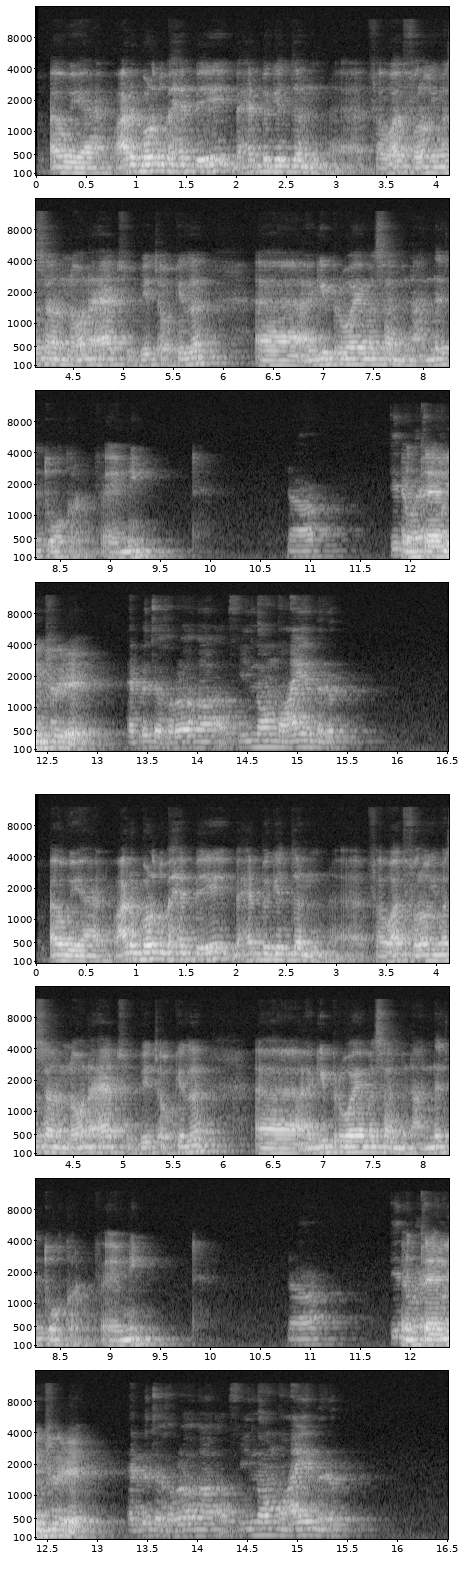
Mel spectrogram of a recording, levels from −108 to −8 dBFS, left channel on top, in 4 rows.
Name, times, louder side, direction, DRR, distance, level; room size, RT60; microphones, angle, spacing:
voice 1, 0.1-9.3 11.9-12.8, right 1 dB, 15° right, 1 dB, 0.3 m, -27 dB
voice 2, 10.8-11.1 11.8-12.6 13.3-15.4, left 3 dB, 45° left, -2 dB, 0.5 m, -32 dB
3.1 x 2.1 x 2.4 m, 0.87 s
head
